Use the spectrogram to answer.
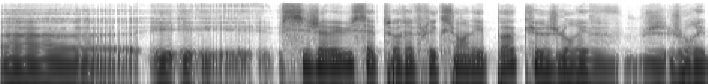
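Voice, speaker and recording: A man with a dark, mellow tone at a fairly slow pace, in a dry, close sound with no echo on a very clean recording with a silent background. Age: 30s. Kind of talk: interview testimony. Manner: halting, many repetitions and hesitations.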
